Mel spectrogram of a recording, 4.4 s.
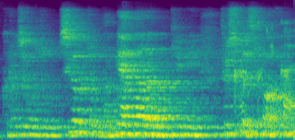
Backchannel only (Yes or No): No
